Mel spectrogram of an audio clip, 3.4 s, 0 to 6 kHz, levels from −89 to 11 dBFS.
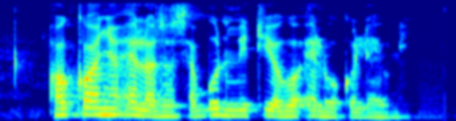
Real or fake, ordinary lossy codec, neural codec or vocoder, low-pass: real; none; none; 5.4 kHz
